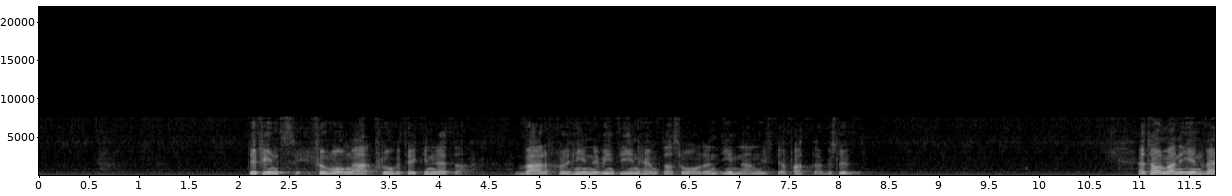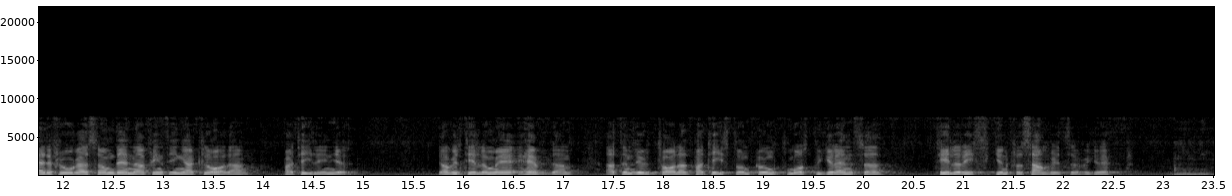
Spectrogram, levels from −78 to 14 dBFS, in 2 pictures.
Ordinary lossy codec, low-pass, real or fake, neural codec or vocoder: none; none; fake; codec, 16 kHz, 4.8 kbps, FACodec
